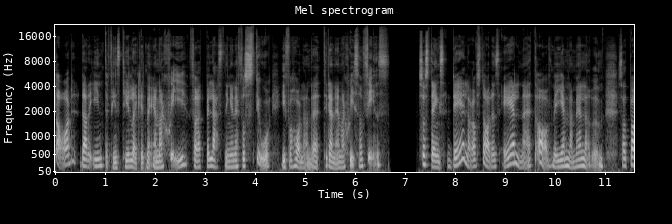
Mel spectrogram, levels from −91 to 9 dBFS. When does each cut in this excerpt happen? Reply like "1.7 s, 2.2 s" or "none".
none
